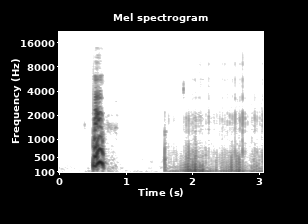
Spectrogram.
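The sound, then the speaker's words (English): A cat purrs with a low, steady rumbling that runs through the second half, shortly after a brief loud cry near the start. “This dude got a cat.”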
